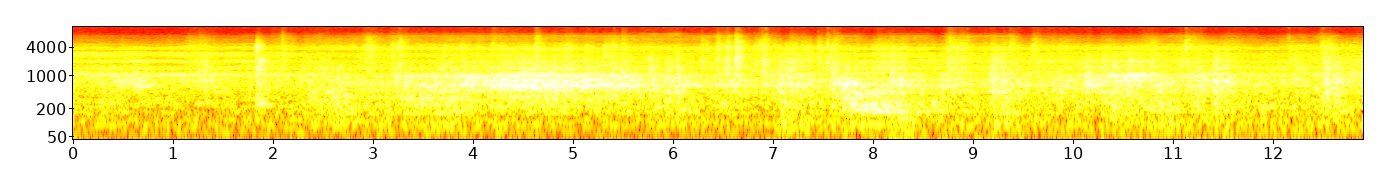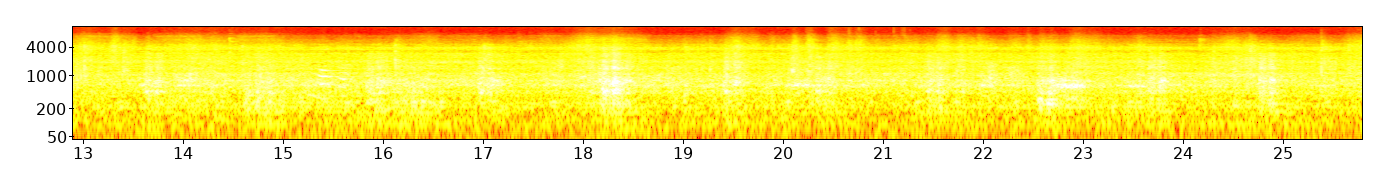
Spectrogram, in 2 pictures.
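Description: Train wheels click and clack over rail joints.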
